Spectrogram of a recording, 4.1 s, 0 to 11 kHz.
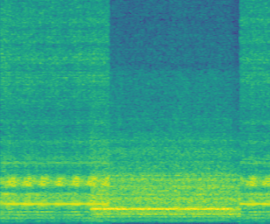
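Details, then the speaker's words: Twister T4 trimmer after replacing its worn bearings with new ones, following rough running from bad bearings: it runs with a clean, steady whine and no grinding or rumble. "But if you remember the sound that we had earlier, this is the sound of new bearings."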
